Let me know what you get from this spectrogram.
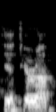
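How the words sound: The name is said with a Greek pronunciation. "I pronounce it the Greek way"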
